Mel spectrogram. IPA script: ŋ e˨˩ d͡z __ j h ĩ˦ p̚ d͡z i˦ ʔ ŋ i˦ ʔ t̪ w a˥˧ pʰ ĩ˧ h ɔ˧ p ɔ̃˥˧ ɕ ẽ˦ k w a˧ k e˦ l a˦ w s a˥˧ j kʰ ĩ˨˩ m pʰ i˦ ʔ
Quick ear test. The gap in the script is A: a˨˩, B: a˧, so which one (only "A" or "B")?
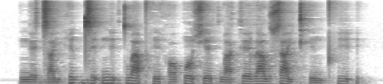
A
